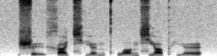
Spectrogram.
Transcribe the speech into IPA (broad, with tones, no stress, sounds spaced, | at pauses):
ʂ ḛ˨˩ ɪ̯ x ä˥˩ t͡ɕʰ j ɛ˧˥ n kʰ w ɑ˧˥ ŋ ɕ j ä˥ pʰ j ɛ˧˥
